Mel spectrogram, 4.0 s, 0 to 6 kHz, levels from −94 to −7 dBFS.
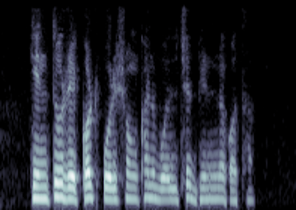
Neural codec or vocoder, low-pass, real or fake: vocoder, 44.1 kHz, 80 mel bands, Vocos; 5.4 kHz; fake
